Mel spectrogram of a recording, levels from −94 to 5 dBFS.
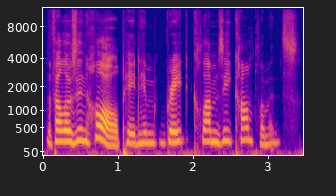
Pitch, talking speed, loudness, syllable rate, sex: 205 Hz, 155 wpm, -16 LUFS, 4.0 syllables/s, male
